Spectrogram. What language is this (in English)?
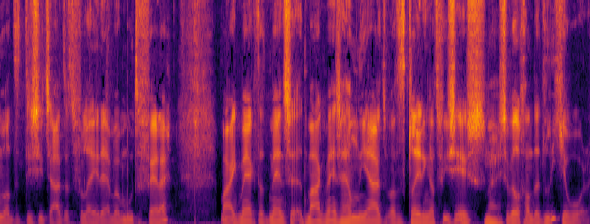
Dutch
